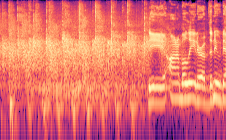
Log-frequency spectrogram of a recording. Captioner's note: some Applause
